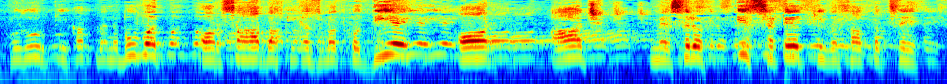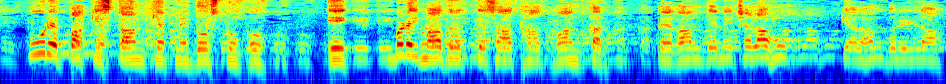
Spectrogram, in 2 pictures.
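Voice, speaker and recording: A middle-aged man with a Pakistani accent, a religious orator addressing a rally from the stage in an emphatic, devout and deferential way. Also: high voice. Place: large religious gathering stage. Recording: loud crowd noise behind. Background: crowd.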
